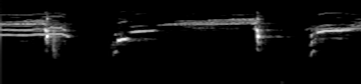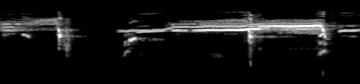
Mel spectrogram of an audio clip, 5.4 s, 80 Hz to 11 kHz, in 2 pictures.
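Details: Eaglet of a bald eagle pair at Harrison Bay nest, 07-10-2015, begging while a parent brings fish: high, thin, drawn-out whistled squees with short chirped lead-ins, in uneven bursts, plus faint low knocks.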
